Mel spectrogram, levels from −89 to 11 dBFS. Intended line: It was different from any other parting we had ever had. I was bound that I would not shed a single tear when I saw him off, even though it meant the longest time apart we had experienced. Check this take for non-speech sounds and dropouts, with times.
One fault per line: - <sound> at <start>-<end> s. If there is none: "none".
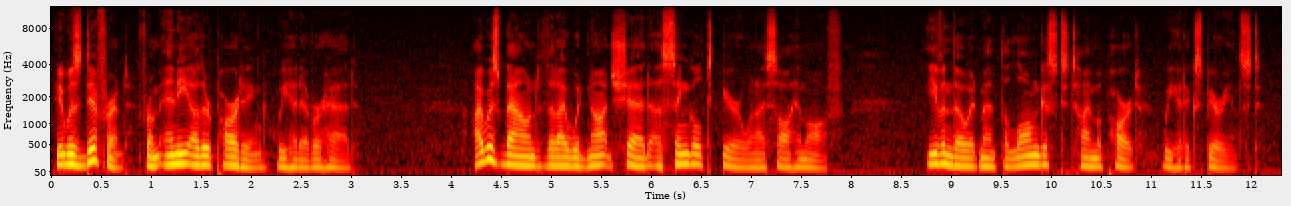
- dropout at 6.6-6.7 s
